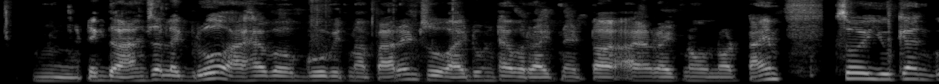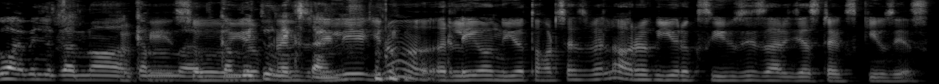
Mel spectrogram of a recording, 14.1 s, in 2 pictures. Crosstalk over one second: present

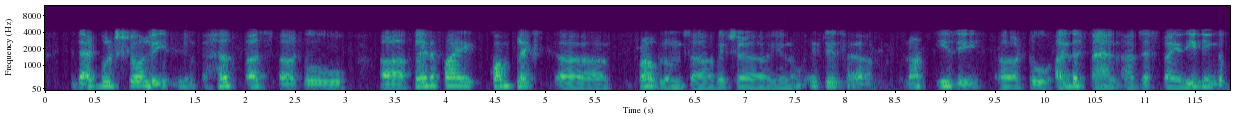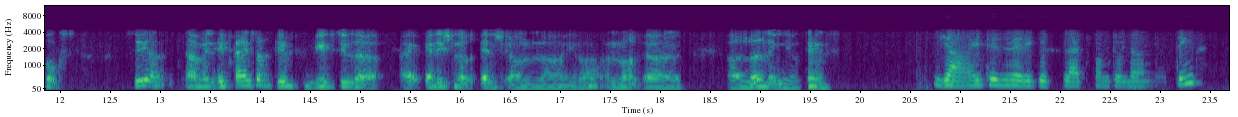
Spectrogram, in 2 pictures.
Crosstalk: none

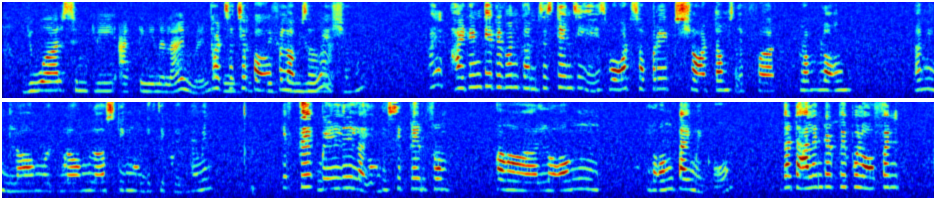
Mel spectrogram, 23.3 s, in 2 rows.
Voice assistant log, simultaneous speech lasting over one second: present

